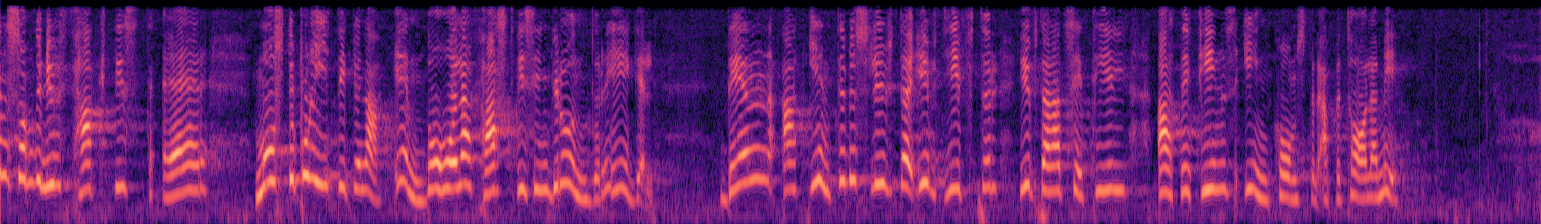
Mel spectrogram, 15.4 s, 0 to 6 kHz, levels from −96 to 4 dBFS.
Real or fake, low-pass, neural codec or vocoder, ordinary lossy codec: fake; 5.4 kHz; codec, 16 kHz, 4 kbps, FreqCodec, larger model; none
